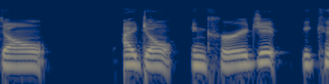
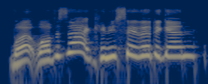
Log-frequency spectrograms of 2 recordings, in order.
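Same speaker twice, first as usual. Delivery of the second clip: feigned confusion; 9 semitones higher, faster than usual. Shown as a demonstration. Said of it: "just no sell it and be like".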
